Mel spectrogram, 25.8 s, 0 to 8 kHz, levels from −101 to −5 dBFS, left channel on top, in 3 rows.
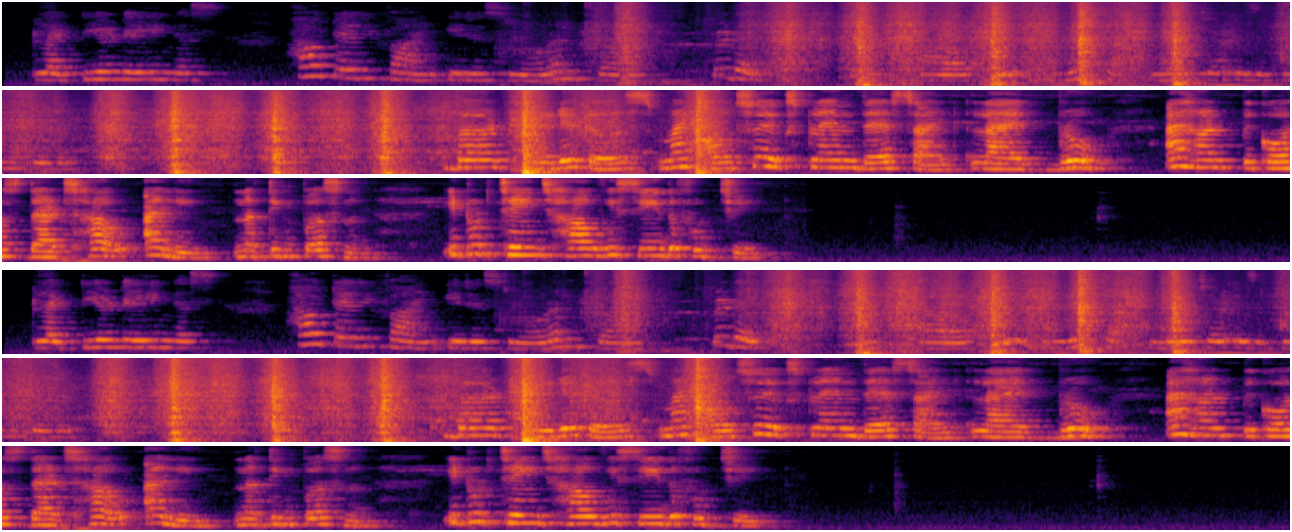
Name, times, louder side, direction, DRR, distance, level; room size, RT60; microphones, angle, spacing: voice 1, 0.2-1.4 1.9-4.3 4.7-5.5 6.1-9.1 10.9-11.7 12.0-12.1, right 5 dB, 70° right, 0.7 m, -45 dB
sound 1, 3.7-8.2 8.5-13.4, right 1 dB, 15° right, 0.6 m, -33 dB
voice 2, 11.5-15.9 16.3-19.6 20.1-22.2, left 2 dB, 40° left, 0.5 m, -33 dB
3.4 x 2.1 x 3.4 m
head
